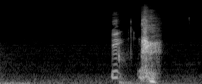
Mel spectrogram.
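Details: Female streamer: a short inhaled catch, then one sharp, explosive sneeze over a quiet room background.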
